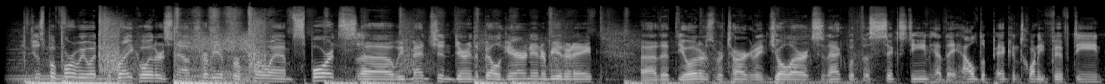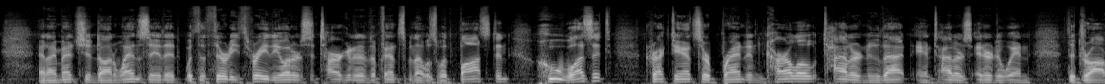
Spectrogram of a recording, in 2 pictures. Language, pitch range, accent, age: English, 105-130 Hz, American, 50-69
